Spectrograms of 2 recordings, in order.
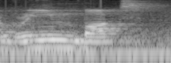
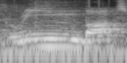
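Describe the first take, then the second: First: The nasal at the end of green is assimilated. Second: The nasal at the end of green is alveolar. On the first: "with an assimilated nasal across that word boundary" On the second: "with an alveolar nasal"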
